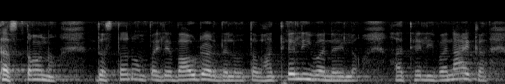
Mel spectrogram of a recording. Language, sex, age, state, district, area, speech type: Maithili, female, 30-45, Bihar, Begusarai, urban, spontaneous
